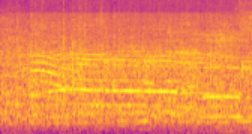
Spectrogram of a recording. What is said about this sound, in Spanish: Abucheo, lógico y normal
